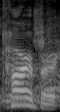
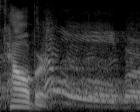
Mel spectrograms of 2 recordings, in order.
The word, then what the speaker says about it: Talbert: spelled wrong on screen it's not tarbert it's talbert caliber with an l they spell it with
